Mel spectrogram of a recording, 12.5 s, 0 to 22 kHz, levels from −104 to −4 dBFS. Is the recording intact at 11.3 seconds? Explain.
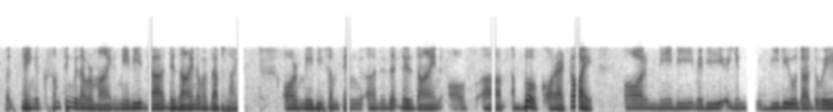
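No. From 11.1 to 11.45 s the speech is turned down sharply, falling by about 40 dB at its deepest before recovering, which sounds like the talker abruptly dropping away. This is speech suppressed in double talk, likely an echo canceller that mistook the near talker for loudspeaker echo while both sides spoke and attenuated everything. On a waveform the envelope collapses to a thin trace for under half a second; on a spectrogram the energy fades across the band, leaving a near-empty gap.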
